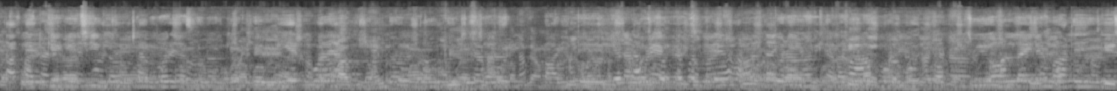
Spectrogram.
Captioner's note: various voices stating their experiences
